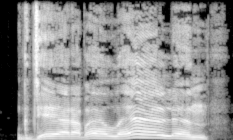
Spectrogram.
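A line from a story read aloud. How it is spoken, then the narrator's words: Several voices exclaiming. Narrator (Russian): воскликнуло несколько голосов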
